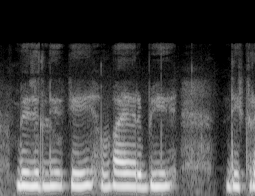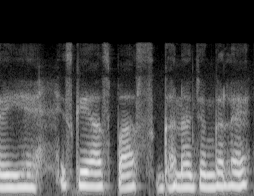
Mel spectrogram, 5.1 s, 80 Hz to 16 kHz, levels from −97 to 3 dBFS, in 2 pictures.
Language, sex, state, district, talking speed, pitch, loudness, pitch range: Hindi, female, Himachal Pradesh, Shimla, 140 wpm, 210 Hz, -14 LUFS, 200-215 Hz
